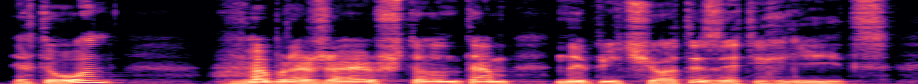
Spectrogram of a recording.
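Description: A man's voice: mid-range voice, measured pace, a little mellow, close to an everyday voice. A man reading the part of an agreeable male junior lecturer who agrees with his professor. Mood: amused.

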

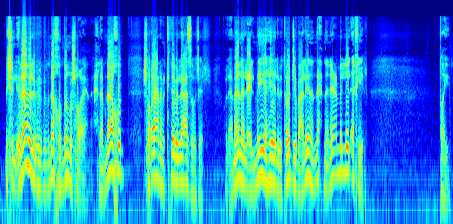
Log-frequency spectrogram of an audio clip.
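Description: A man with an Egyptian accent teaching Quran recitation rules in a lively, conversational way, acting out imagined student questions. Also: medium pitch, no echo. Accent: Egyptian Arabic. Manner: animated, acts out imagined student exchanges, drawn-out recitation examples. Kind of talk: Egyptian colloquial tajweed lesson.

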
